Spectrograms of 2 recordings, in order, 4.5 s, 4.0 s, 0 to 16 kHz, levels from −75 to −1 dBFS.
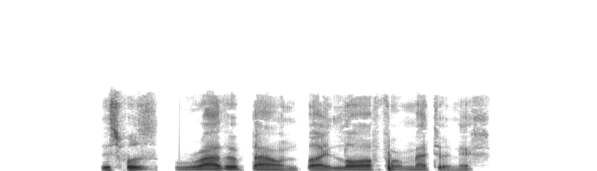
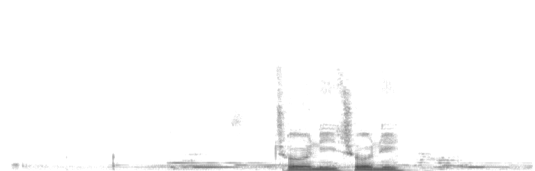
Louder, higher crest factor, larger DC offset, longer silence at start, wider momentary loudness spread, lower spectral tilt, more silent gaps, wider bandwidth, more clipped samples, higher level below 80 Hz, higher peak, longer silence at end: first, -19 LUFS vs -31 LUFS; about the same, 18 dB vs 20 dB; neither; first, 0.75 s vs 0.1 s; second, 11 LU vs 21 LU; second, -5.5 dB/octave vs -7 dB/octave; first, 1.20-1.30 s vs none; second, 7.8 kHz vs 9.8 kHz; neither; about the same, -56 dBFS vs -54 dBFS; first, -2 dBFS vs -14 dBFS; first, 0.85 s vs 0.2 s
